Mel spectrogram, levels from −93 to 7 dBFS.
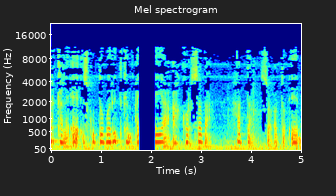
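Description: Throughout, the bits were likely too few for MP3 compression, which fits a 32 kbps encode, and the speech sounds watery and swirly. From 1.75 to 2.09 s, a playback stall, likely from the player running out of data, cuts the speech to silence for 330 ms mid-flow.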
